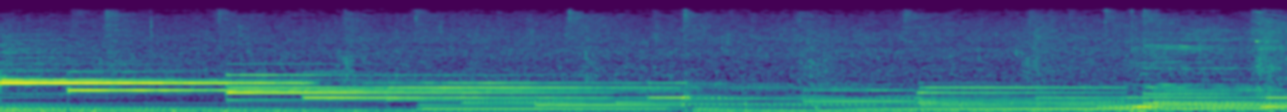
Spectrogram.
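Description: Live band playing a slow instrumental passage: sustained keyboard chords over a held bass, the chord shifting every second or so, with a steady hiss of rain beneath the music.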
